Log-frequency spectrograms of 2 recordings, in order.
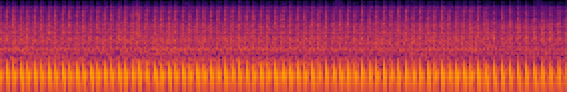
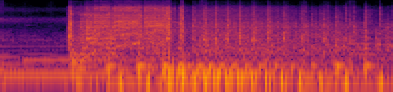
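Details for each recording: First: Riding mower after clearing a flooded engine, owner thinks the ignition switch was the culprit: single-cylinder thumps steadily, then settles to a smoother, higher even beat while left running to charge the battery; normal running. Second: Small engine on a riding mower with a suspected ignition fault that gave inconsistent spark: starter churns steadily with only weak scattered pops that never catch; the engine is badly flooded with fuel.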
